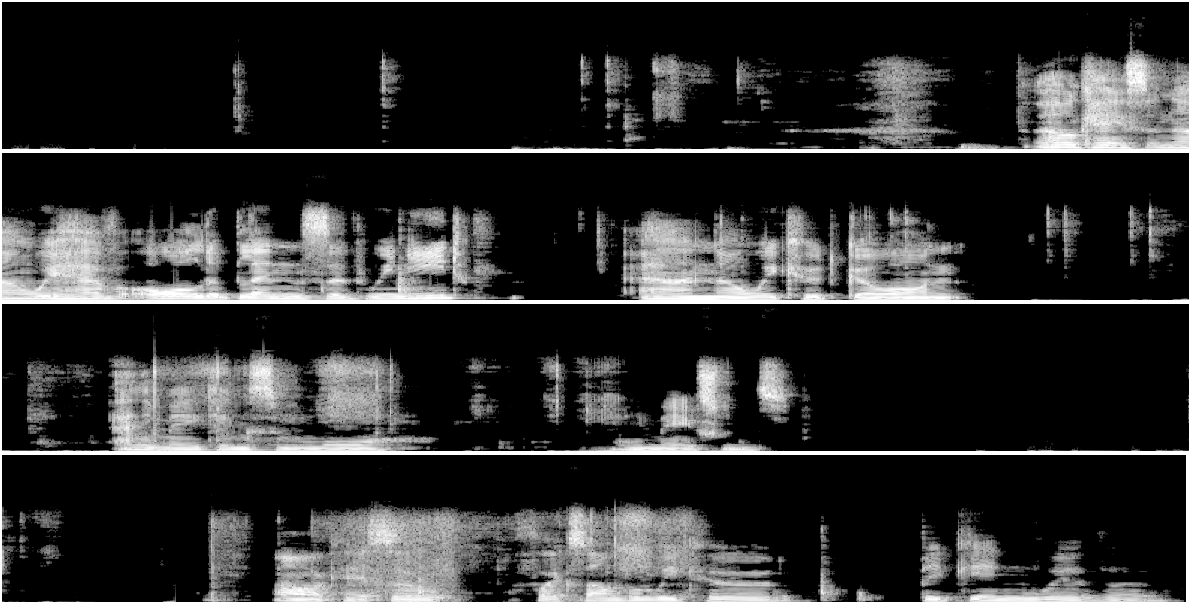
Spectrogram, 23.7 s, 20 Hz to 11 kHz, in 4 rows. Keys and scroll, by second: 12.8 3.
